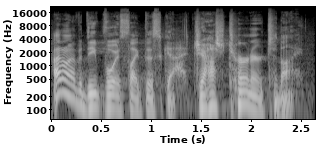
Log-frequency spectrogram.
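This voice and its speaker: Deep-voiced weather guy on morning tv, easygoing, chatty, kinda low. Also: brisk. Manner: relaxed, conversational, with fillers. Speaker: TV meteorologist. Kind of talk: live weather forecast chat. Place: TV news studio.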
